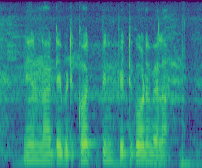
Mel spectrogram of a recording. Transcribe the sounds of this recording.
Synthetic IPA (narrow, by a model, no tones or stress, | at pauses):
neːnunaːɖebiʈːkoːt͡ʃpinpe̞ʈːukɔːʋɐɽɐmʋɛlɐ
